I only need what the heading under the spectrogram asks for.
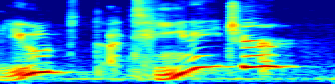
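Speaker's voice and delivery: very high, squeaky, mocking voice.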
